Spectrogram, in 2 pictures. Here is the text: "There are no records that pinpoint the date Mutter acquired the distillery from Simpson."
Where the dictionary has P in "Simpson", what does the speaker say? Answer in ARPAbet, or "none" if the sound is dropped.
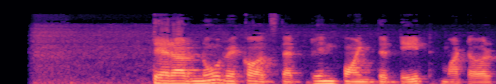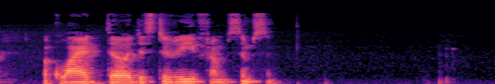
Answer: P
